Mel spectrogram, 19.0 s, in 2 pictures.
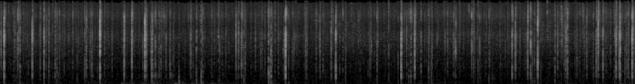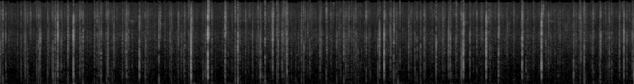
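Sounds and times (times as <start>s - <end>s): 
light rain on tent: 0.0s - 19.0s.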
